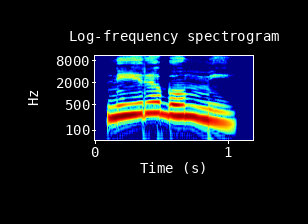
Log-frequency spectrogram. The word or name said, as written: ನೀರಬೊಮ್ಮಿ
